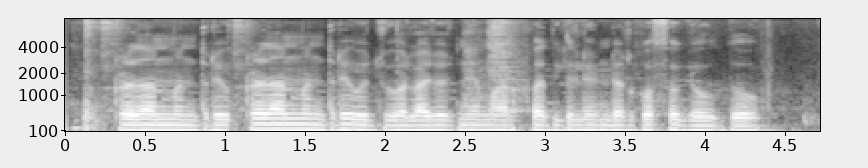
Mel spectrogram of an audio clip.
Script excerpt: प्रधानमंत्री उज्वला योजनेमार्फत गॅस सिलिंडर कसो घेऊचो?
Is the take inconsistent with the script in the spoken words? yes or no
yes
